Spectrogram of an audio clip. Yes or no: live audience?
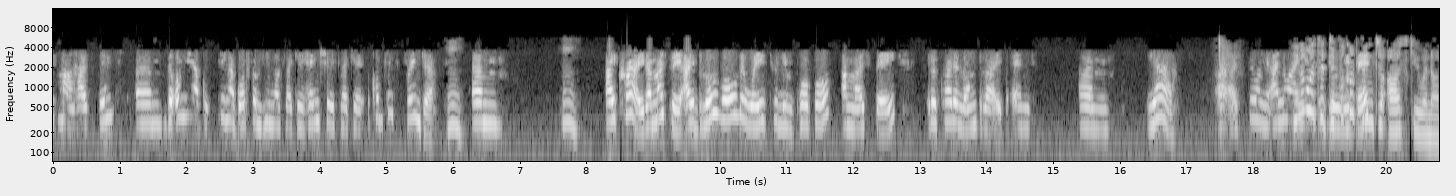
no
